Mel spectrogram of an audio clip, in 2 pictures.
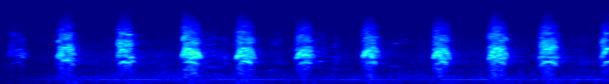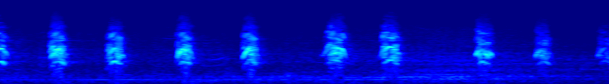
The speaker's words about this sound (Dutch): Ik heb geluisterd naar het blaffen van een hond.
